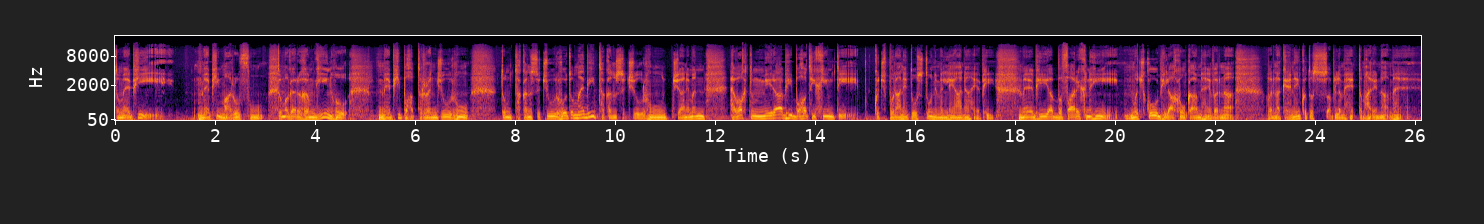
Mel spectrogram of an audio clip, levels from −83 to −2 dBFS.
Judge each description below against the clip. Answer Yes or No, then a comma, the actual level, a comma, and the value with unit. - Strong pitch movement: No, average, 4.8 semitones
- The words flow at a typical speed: Yes, average, 150 wpm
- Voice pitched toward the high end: No, very low, 90 Hz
